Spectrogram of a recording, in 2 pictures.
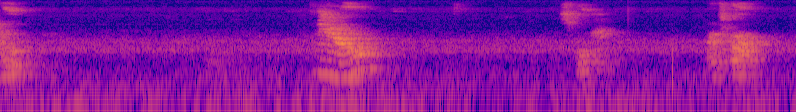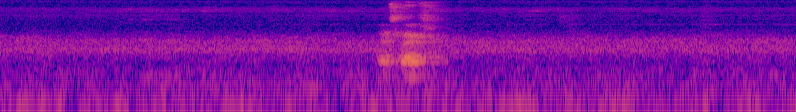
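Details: Pet African grey parrot asking for a head scratch mimics cat meows and speech, such as hello, giving about four drawn-out, wavering calls a few seconds apart over low room noise.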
